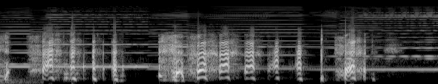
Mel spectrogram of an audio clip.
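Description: A person's voice in short bursts, three groups of syllables, over held background-music tones.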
